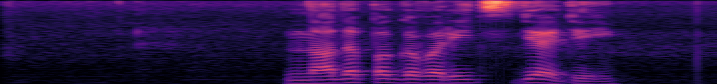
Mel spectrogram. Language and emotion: Russian, neutral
